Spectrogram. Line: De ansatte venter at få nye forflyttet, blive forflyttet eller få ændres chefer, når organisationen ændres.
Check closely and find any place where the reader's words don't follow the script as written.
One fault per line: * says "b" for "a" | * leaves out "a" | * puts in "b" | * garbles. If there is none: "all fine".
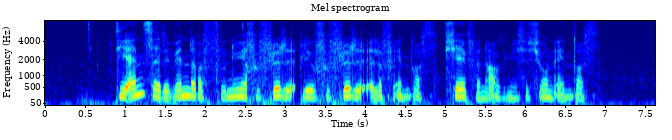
all fine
